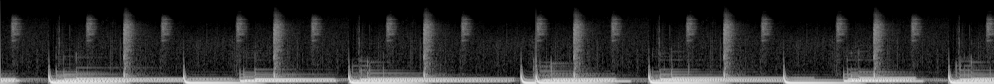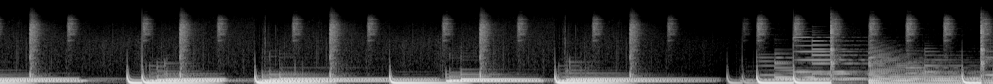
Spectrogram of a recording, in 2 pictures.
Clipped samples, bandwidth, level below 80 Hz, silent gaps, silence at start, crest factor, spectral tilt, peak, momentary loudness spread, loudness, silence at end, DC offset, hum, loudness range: under 0.1%; 9.8 kHz; -16 dBFS; none; 0 s; 12 dB; -7 dB/octave; 0 dBFS; 10 LU; -14 LUFS; 0 s; under 0.1%; none; 2 LU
